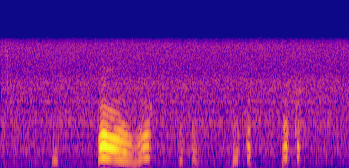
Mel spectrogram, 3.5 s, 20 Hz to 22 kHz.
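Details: Twittering of Eurasian eagle-owls mating in a breeding niche, filmed by webcam on 26 February 2013: one loud, long, dipping-then-rising wavering call, followed by a few soft short stuttered notes.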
